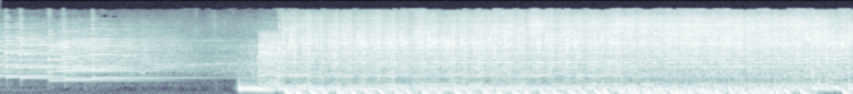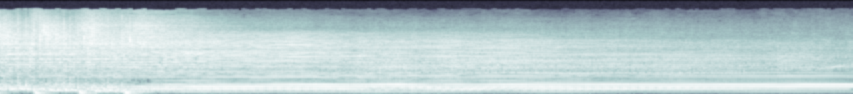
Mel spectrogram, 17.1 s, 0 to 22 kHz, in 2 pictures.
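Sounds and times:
held final guitar chord ringing: 0.7s - 16.7s
rock band drums and guitars: 2.4s - 13.5s.

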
